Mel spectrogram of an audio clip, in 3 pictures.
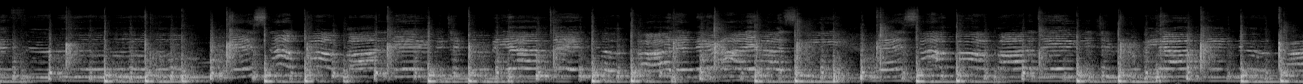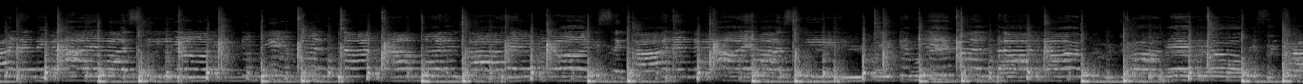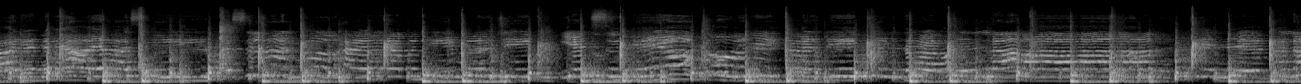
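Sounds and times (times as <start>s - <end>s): women singing: 0.0s - 39.0s
hands clapping: 2.2s - 2.6s, 7.1s - 7.4s, 8.8s - 9.0s, 11.2s - 12.2s, 15.2s - 17.0s, 17.7s - 18.7s, 20.0s - 20.3s, 21.7s - 22.8s, 26.6s - 26.9s, 28.2s - 29.2s, 31.4s - 32.4s, 34.6s - 35.7s, 38.0s - 38.9s.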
